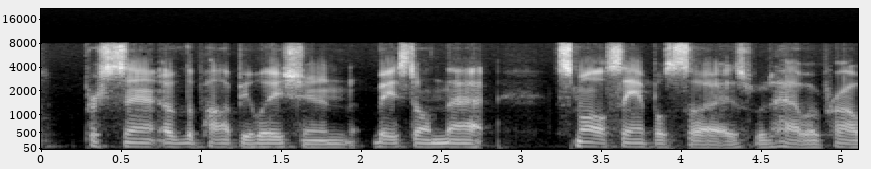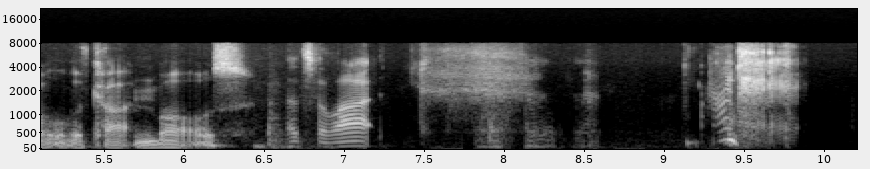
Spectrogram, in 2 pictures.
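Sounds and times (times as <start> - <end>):
speech: 0.3 - 8.6, 9.2 - 9.8
person sneezing: 7.6 - 8.2, 9.2 - 9.9.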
